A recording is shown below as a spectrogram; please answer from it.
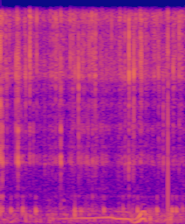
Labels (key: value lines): label: biophony, cascading saw
recorder: HydroMoth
